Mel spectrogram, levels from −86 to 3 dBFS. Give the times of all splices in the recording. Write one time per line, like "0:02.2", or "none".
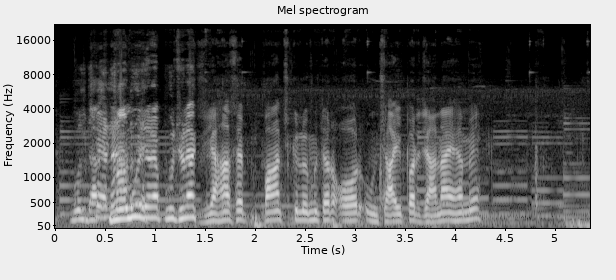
0:01.4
